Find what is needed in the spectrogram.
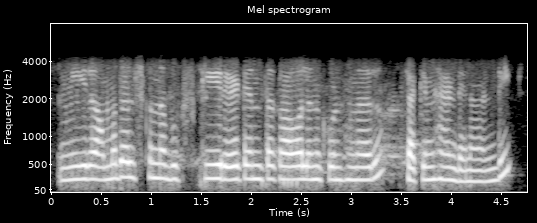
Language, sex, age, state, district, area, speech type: Telugu, female, 18-30, Andhra Pradesh, Palnadu, rural, conversation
